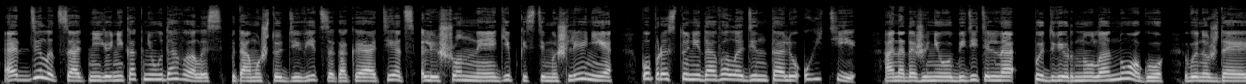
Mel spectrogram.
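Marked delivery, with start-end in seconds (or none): none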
